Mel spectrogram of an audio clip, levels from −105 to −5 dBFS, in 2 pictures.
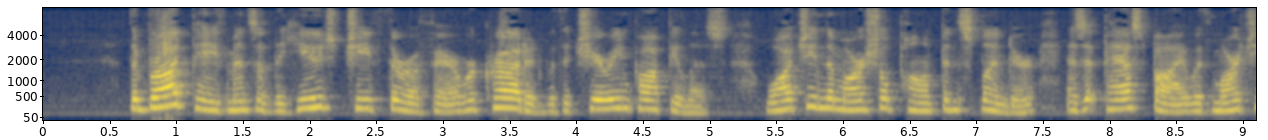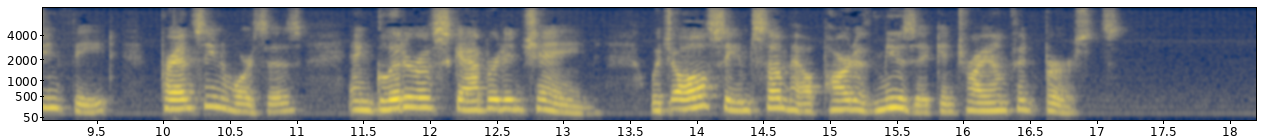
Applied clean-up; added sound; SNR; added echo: none; none; none; none.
